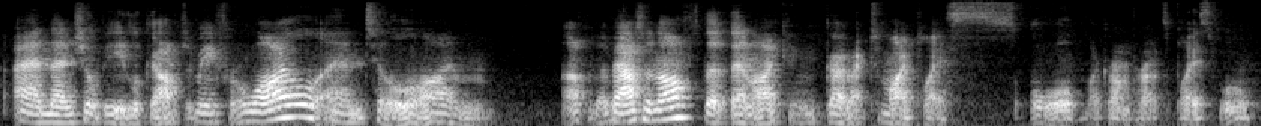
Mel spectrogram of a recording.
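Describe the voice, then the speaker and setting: A young woman with a gravelly, hoarse voice from allergies, talking in a chatty, matter-of-fact way in a casual vlog from a farmhouse bedroom. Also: sits low. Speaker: vlogger.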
